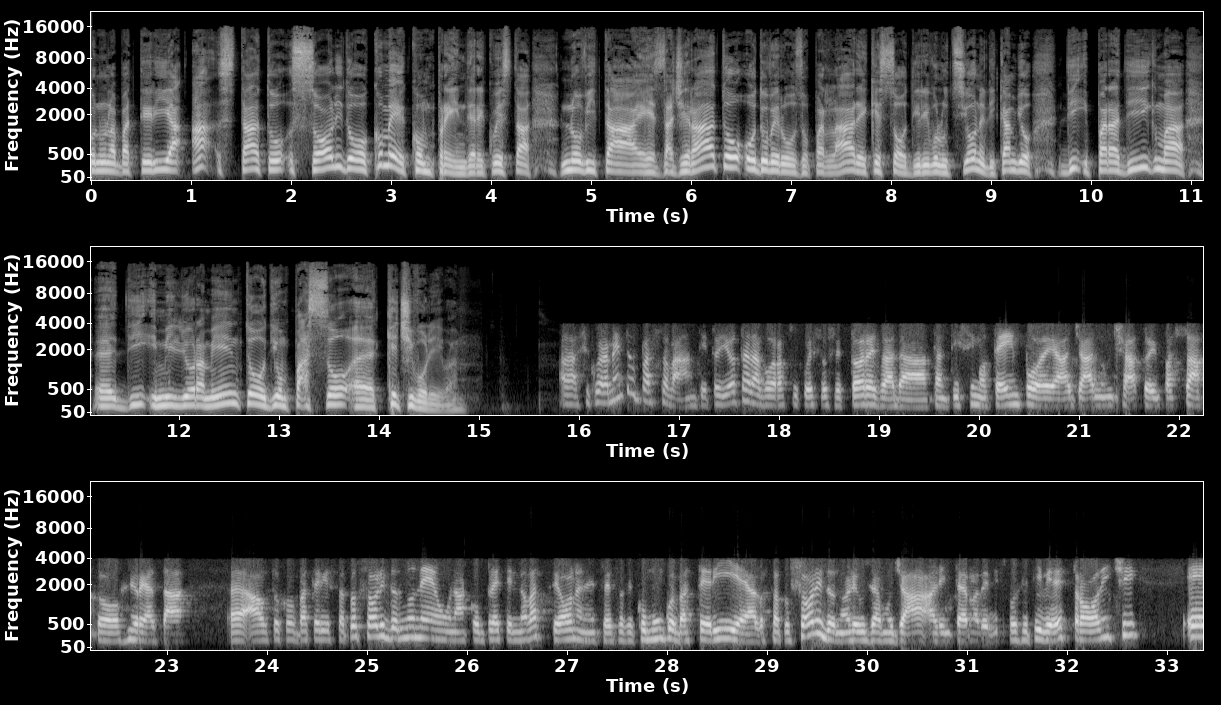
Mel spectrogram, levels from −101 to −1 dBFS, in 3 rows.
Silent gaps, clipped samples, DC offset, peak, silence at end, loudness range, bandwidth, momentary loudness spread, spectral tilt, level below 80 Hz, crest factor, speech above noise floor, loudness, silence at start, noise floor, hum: none; under 0.1%; under 0.1%; -8 dBFS; 0 s; 4 LU; 16 kHz; 8 LU; -5 dB/octave; -68 dBFS; 16 dB; 49 dB; -24 LUFS; 0 s; -73 dBFS; none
